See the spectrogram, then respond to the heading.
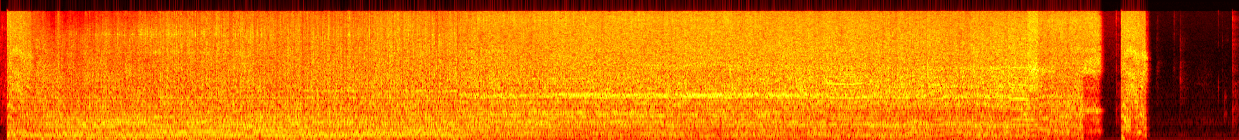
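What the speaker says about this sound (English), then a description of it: "taking off in a jet." Loud, continuous jet-like engine roar as an aircraft takes off in a deep-fried, distorted Minecraft game, a dense rumble sustained for about eleven seconds before cutting off abruptly into near silence.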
